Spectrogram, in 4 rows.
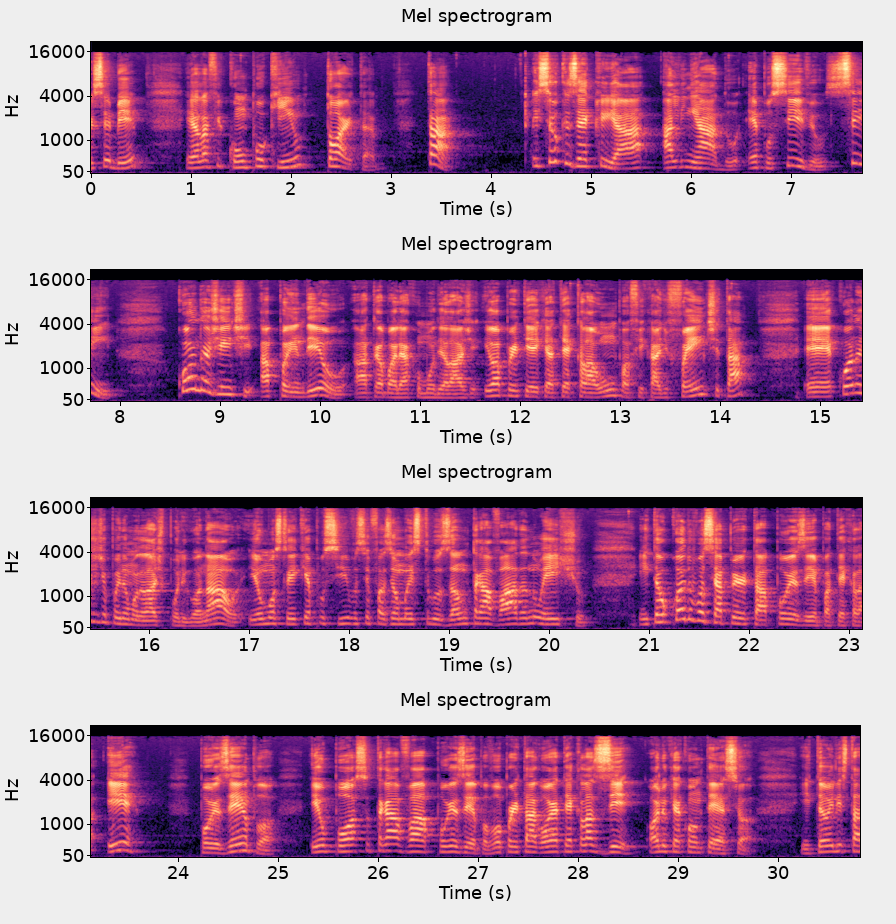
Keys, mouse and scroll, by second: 1.4 middle click, 4.7 ctrl+z, 5.2 ctrl+z, 6.3 middle click, 10.0 KP_1, 12.4 middle click, 14.0 middle click, 20.7 middle click, 23.2 e.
